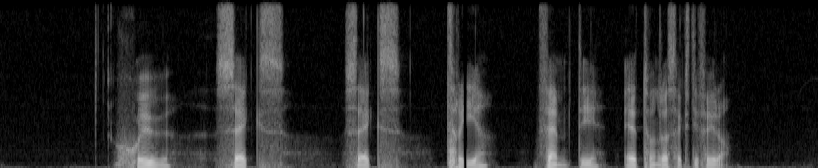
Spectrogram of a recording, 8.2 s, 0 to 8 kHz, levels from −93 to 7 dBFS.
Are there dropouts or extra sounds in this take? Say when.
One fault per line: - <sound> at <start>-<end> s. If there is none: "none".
- dropout at 4.6-4.7 s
